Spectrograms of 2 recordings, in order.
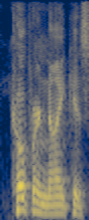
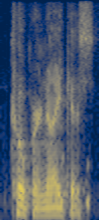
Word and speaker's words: Copernicus: that's funny do better coper Nikas would be ashamed of you these people they don't even know how to say the guy's name right Copernicus the coper nikan principal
